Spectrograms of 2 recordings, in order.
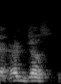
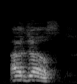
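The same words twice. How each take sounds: First: एडजस्ट with an audible D before J; wrongly sounded D. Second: एडजस्ट with no D, "a-just"; silent D. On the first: Teacher shows a wrong reading, D sounded in एडजस्ट. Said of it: "that is wrong". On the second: Teacher gives the correction, D silent in एडजस्ट. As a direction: say एडजस्ट, leaving out the D. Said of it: "डी इसमें silent रहता है". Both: Shown as a demonstration.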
